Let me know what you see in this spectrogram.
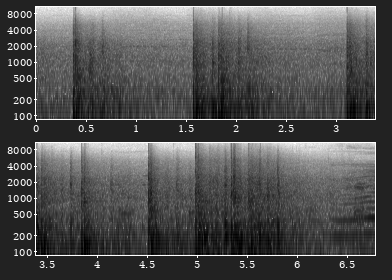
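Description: Aerial fireworks shells bursting in the distance: a series of sharp booms with echoing tails, a second or more apart at first, then several in quick succession from about three seconds in.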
